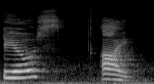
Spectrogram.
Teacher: Tears, I, दोनों ही stressed हैं, and there is स्पॉन्डी।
